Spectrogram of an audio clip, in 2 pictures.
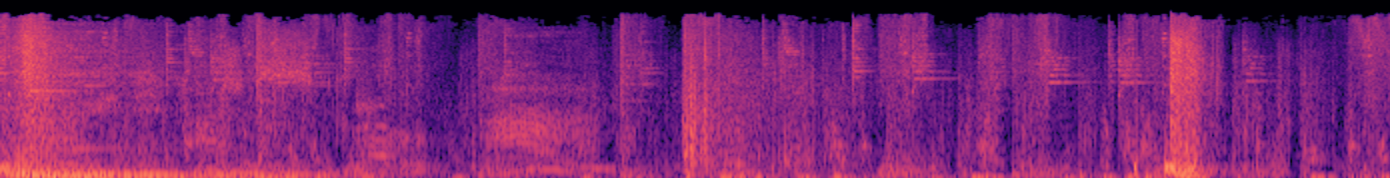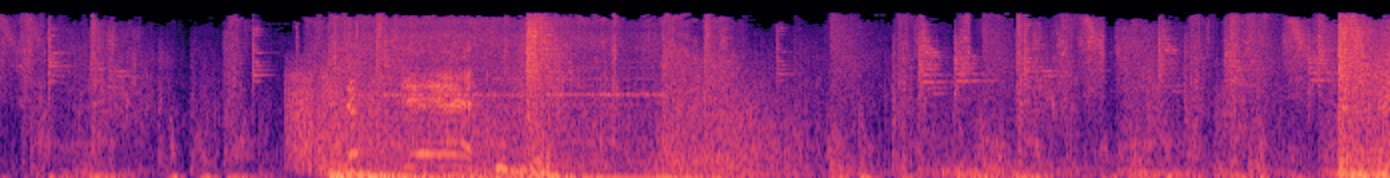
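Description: Game weapons strike with sharp hits.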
